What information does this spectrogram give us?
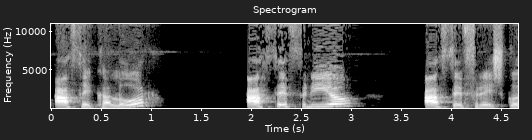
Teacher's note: remember um the h is not pronounced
